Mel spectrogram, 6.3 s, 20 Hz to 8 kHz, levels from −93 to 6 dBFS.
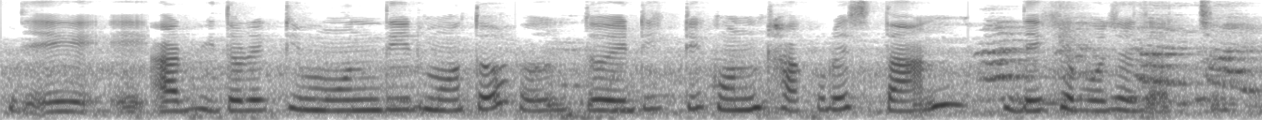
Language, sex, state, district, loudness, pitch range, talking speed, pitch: Bengali, female, West Bengal, Kolkata, -26 LUFS, 260-295 Hz, 160 wpm, 275 Hz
